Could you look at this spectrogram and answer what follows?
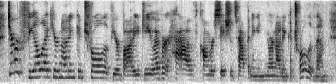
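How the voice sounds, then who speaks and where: Someone with an American accent talks fairly quickly, hardly pausing, with very wide pitch swings at very even loudness. Room echo and noticeable background noise can be heard. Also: woman, fairly low pitch for a woman. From California. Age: 50s. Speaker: psychic and author. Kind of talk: interview storytelling.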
